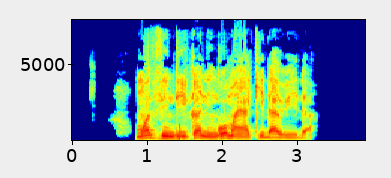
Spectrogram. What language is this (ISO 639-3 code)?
dav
